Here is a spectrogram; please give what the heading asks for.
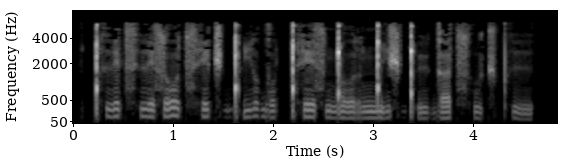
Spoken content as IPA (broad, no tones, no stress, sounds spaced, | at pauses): ǃʰ ɨ e̯ t͡sʰ ɨ e̯ s o t͡sʰ e t͡ʃ ǃʼ i o̯ ɡ o ǃʰ e s ŋ͡ǃ o r ŋ͡ǃ i ʃ ǃʼ ʉ ɡ ɐ t͡sʰ u t͡ʃ pʰ ɨ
